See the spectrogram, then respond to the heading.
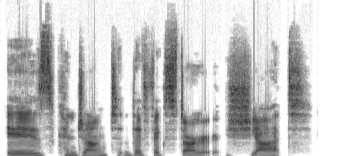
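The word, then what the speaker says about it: Scheat: A Venus is conjunct the fixed star shiat. So some people pronounce it like sheet uh which sounds very close to the naughty word.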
